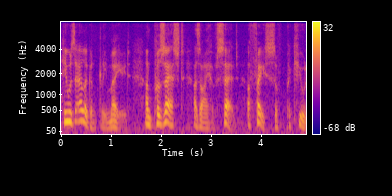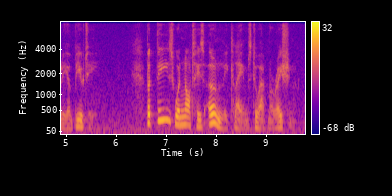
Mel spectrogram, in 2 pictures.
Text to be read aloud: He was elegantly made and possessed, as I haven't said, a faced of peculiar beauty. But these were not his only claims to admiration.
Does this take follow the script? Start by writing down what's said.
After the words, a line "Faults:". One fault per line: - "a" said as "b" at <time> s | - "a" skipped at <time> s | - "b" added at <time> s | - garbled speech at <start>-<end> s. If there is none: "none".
He was elegantly made and possessed, as I have said, a face of peculiar beauty. But these were not his only claims to admiration.
Faults:
- "haven't" said as "have" at 2.9 s
- "faced" said as "face" at 3.8 s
